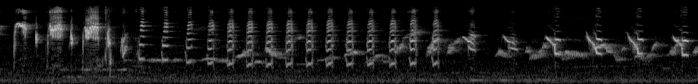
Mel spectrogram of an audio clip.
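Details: Young long-tailed shrike singing a fast, lively run of sharp high notes, about three per second, opening with bright whistles and changing into rapid scratchy chirps and rising, twisting phrases.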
